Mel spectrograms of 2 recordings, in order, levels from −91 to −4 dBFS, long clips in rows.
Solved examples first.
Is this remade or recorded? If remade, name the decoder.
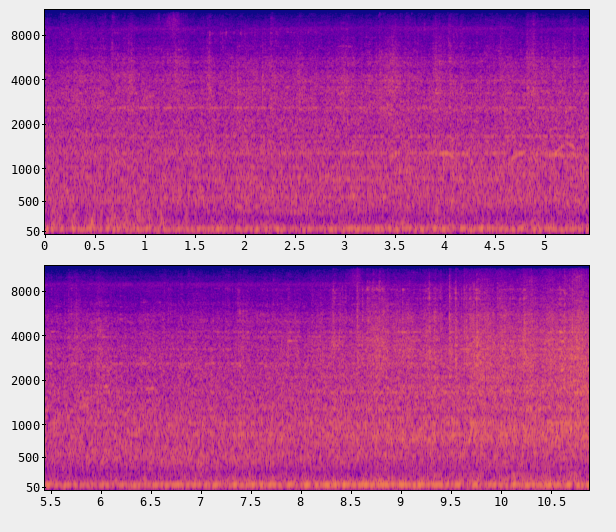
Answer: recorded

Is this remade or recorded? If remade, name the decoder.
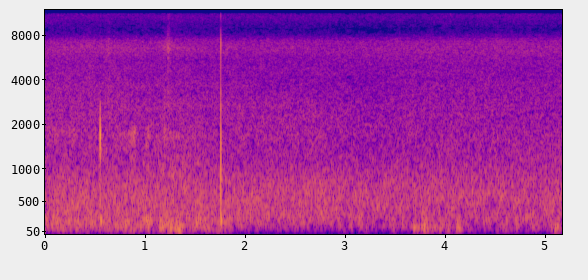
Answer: remade, vocoder, BigVGAN v2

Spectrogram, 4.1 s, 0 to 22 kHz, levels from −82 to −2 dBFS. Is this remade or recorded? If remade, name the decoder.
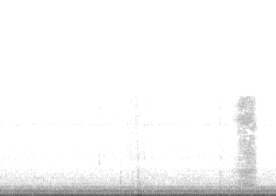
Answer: recorded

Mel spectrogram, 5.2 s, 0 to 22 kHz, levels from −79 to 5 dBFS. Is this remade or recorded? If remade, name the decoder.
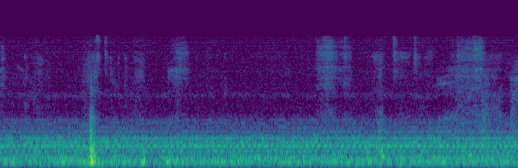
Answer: remade, vocoder, BigVGAN v2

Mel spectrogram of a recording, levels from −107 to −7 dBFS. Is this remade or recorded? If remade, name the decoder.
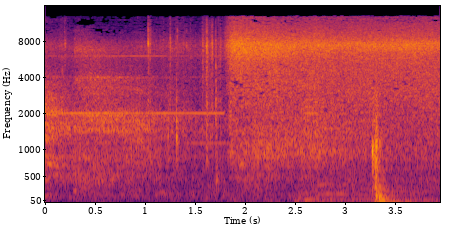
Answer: recorded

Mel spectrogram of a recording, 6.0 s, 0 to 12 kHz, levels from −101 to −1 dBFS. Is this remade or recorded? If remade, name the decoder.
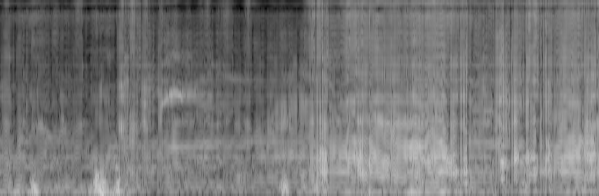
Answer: remade, vocoder, BigVGAN v2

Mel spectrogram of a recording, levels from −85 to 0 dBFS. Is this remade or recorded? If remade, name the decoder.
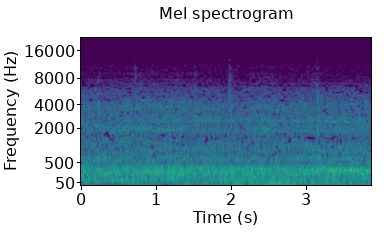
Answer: recorded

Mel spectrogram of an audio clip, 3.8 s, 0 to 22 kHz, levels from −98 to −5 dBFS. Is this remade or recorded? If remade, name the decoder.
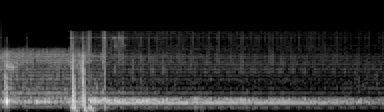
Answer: remade, vocoder, BigVGAN v2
